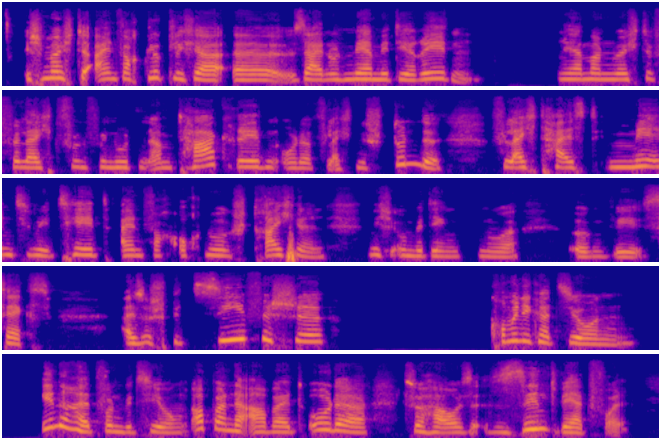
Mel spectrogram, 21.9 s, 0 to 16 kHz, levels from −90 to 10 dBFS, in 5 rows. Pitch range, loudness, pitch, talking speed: 205-245 Hz, -25 LUFS, 220 Hz, 140 wpm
